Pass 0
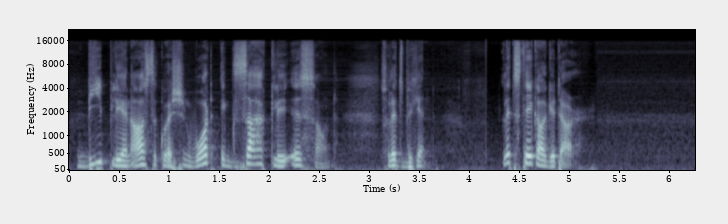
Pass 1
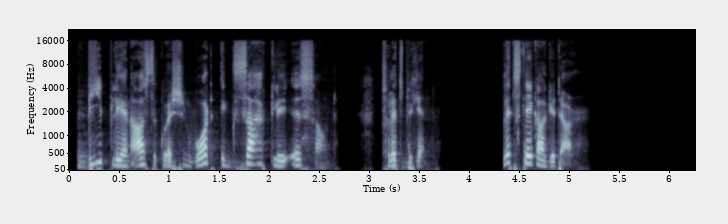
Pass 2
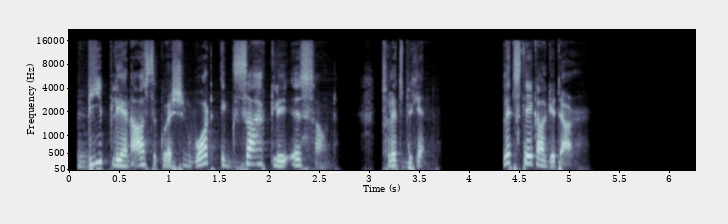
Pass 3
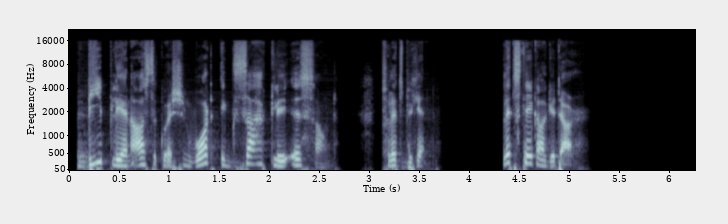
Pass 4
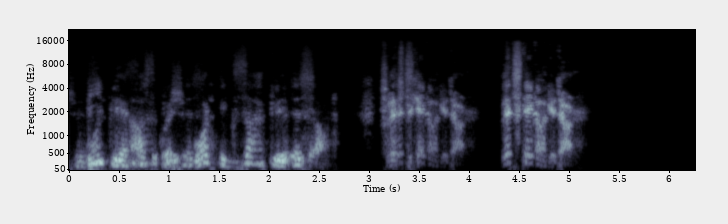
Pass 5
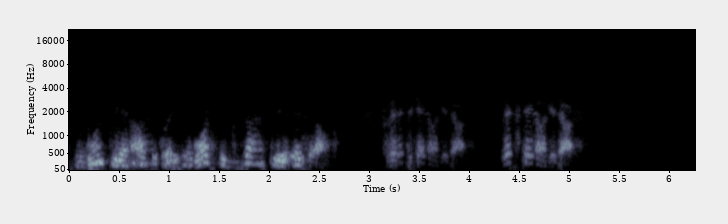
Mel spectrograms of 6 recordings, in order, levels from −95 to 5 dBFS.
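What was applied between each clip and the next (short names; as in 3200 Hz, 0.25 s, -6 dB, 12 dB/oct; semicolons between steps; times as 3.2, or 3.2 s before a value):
reverb removal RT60 1.6 s; gate -46 dBFS, range -44 dB; thirty-one-band EQ 125 Hz -12 dB, 800 Hz +9 dB, 2000 Hz +11 dB, 3150 Hz +5 dB; gain -1 dB
limiter -8 dBFS, peak gain reduction 7 dB; gain +6.5 dB
random-step tremolo
phase scrambler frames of 50 ms; reverse echo 1.08 s -11.5 dB; band-pass sweep 250 Hz -> 2400 Hz, 2.28–2.86
ladder low-pass 790 Hz, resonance 55%; gain -2.5 dB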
